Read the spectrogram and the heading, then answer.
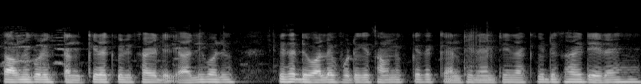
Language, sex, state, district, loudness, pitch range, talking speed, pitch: Hindi, female, Madhya Pradesh, Umaria, -19 LUFS, 105-115 Hz, 195 wpm, 110 Hz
